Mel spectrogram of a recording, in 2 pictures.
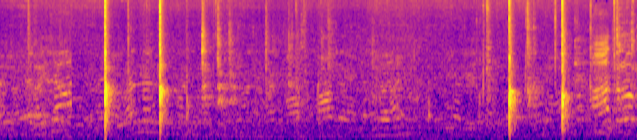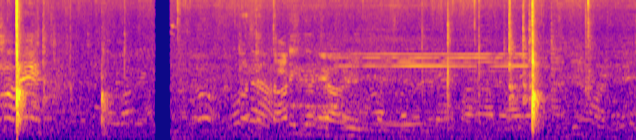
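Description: Metal ladles clink against a pan.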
